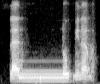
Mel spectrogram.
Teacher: Idgham ma'al gunnah berarti harus ada gunnah 2 harokat ya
